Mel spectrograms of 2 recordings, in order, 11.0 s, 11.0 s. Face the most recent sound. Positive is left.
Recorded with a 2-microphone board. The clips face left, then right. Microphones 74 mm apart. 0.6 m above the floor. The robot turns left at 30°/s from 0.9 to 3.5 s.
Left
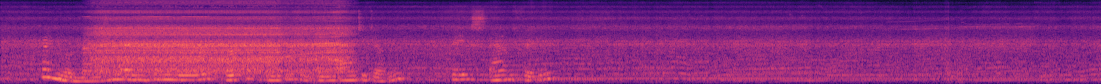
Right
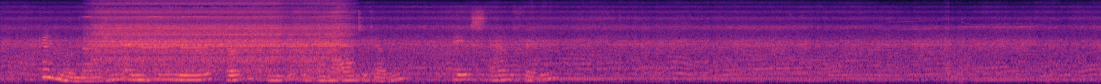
turn(degrees=65)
